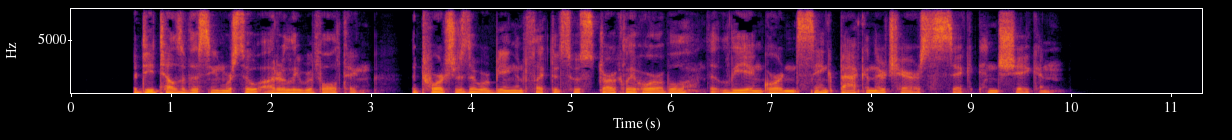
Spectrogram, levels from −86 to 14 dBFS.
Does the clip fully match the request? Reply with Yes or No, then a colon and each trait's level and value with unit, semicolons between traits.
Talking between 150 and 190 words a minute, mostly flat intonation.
Yes: average, 160 wpm; narrow, 1.6 semitones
